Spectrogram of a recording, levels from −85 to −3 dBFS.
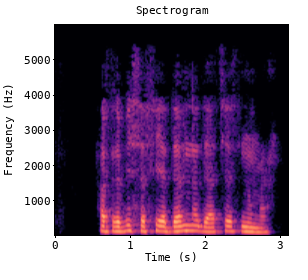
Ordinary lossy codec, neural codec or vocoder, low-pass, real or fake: MP3, 32 kbps; none; 5.4 kHz; real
